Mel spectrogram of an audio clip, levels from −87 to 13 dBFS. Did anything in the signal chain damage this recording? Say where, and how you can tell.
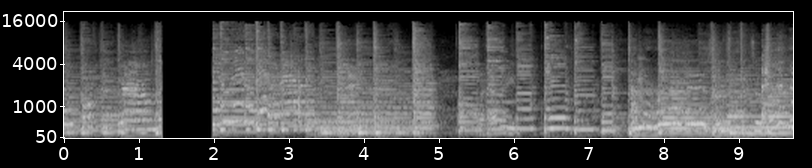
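Yes. The damage is at the playback stage. A playback stall, most likely from the player's buffer running dry or its thread being blocked, cuts the output to silence from 1.30 s to 1.98 s, a gap of about 0.68 s. The sound halts abruptly in mid-flow instead of fading out.

Immediately after, from 1.98 s to 3.34 s, the player applies catch-up at higher speed. It resamples its backlog to run 1.5 times faster and win back the lost time. Tempo and pitch rise together, the pitch sitting roughly seven semitones up, so for about 1.4 s the sound is audibly quicker and higher. It then drops back to normal rate at 3.34 s. Because speed and pitch shift together, this is plain resampling rather than time-stretching.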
